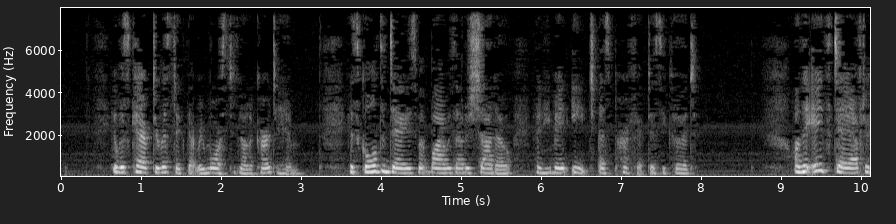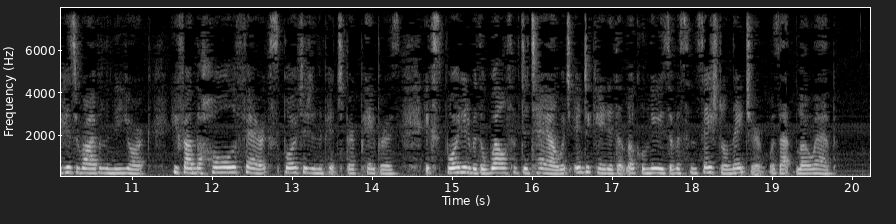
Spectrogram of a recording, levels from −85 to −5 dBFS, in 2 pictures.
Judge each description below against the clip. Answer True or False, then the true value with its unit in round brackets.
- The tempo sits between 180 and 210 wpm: True (200 wpm)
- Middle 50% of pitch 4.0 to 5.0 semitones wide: False (2.6 semitones)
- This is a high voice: True (215 Hz)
